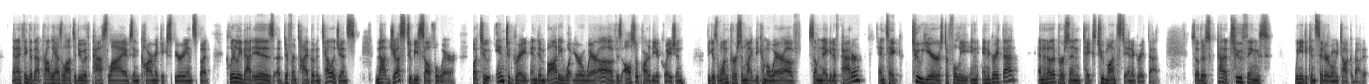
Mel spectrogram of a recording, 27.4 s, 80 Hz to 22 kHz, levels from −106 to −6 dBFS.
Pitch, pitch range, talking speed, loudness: 110 Hz, 105-120 Hz, 195 wpm, -23 LUFS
